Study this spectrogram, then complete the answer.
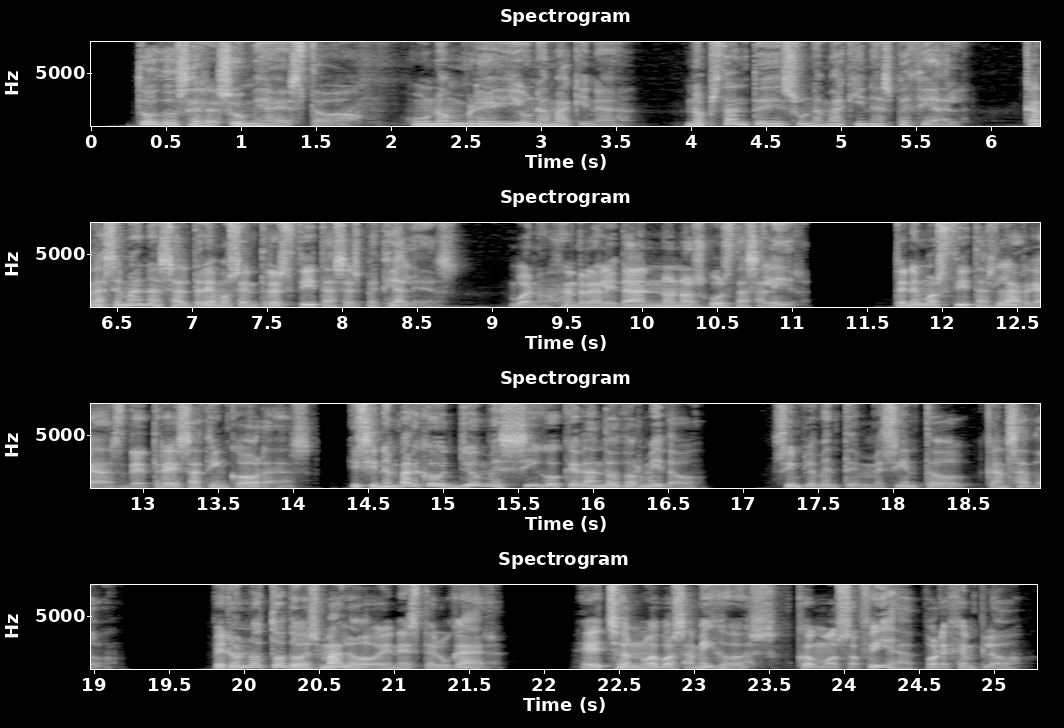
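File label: natural voice, voiceover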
